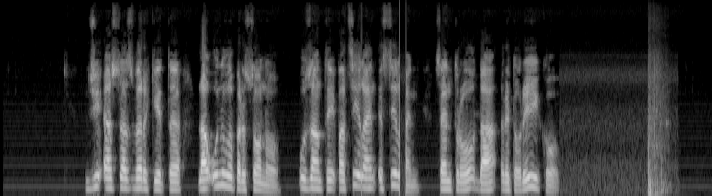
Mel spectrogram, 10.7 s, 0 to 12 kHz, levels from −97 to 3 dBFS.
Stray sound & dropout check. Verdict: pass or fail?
fail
